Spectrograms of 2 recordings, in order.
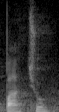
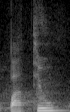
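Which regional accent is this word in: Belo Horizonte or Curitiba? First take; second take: Belo Horizonte; Curitiba. First: It is said in the Belo Horizonte accent. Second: It is said in the Curitiba accent. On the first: "num outro dialeto, no caso lá de Belo Horizonte" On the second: "como eu me expresso aqui na região de Curitiba"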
